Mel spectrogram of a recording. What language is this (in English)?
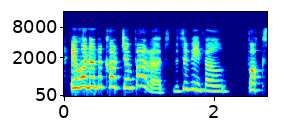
Welsh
